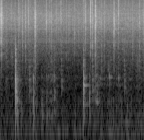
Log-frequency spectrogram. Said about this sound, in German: Ich muss noch einmal Holz nachlegen.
